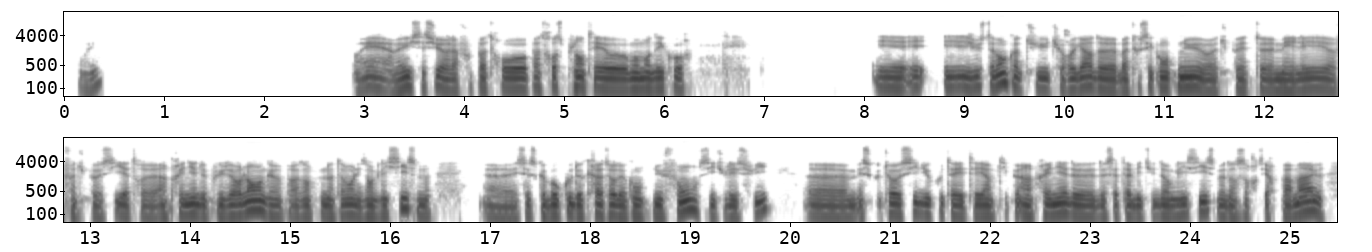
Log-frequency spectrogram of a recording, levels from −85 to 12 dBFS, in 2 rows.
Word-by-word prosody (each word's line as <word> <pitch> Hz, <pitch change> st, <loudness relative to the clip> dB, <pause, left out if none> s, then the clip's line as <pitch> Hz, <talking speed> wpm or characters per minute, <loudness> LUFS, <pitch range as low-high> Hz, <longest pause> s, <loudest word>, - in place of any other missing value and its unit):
Oui. 100 Hz, +5 st, -9 dB, 2.5 s
Ouais, 105 Hz, +3 st, -2 dB
ah 90 Hz, -2 st, -5 dB
bah 95 Hz, -, -1 dB
oui, 115 Hz, +1 st, +3 dB
c'est 105 Hz, -, -6 dB
sûr! 110 Hz, +1 st, +1 dB
Alors 95 Hz, -1 st, -2 dB
faut -, -, -18 dB
pas 100 Hz, -, -2 dB
trop 105 Hz, +1 st, +3 dB
pas 110 Hz, +2 st, -4 dB
trop 95 Hz, -, -2 dB
se -, -, -13 dB
planter 110 Hz, -1 st, +1 dB
au 100 Hz, -1 st, +6 dB
moment 100 Hz, +1 st, +4 dB
des 105 Hz, +1 st, +2 dB
cours. 100 Hz, -1 st, -3 dB, 1.8 s
Et 110 Hz, +1 st, 0 dB
et 115 Hz, 0 st, +1 dB
et -, -, +2 dB
justement, 115 Hz, +5 st, +2 dB
quand 115 Hz, -8 st, -1 dB
tu 105 Hz, 0 st, -3 dB
tu -, -, -7 dB
regardes, 105 Hz, +3 st, +2 dB
heu, 95 Hz, -2 st, +3 dB
bah 95 Hz, +1 st, -1 dB
tous -, -, -12 dB
ces 110 Hz, -, -3 dB
contenus, 110 Hz, 0 st, +3 dB
heu, 90 Hz, -1 st, -1 dB
tu -, -, -14 dB
peux 95 Hz, -, -4 dB
être 95 Hz, -, -6 dB
heu 95 Hz, -2 st, 0 dB
mêlé, 95 Hz, +3 st, +1 dB
heu 100 Hz, -, 0 dB
enfin, 85 Hz, -, -6 dB
tu -, -, -14 dB
peux 95 Hz, -, -5 dB
aussi 90 Hz, +4 st, -5 dB
être, 95 Hz, -1 st, -4 dB
heu, 90 Hz, -1 st, -3 dB
imprégné 100 Hz, +2 st, +1 dB
de 100 Hz, -1 st, +2 dB
plusieurs 100 Hz, +1 st, +1 dB
langues, 120 Hz, -6 st, +4 dB
par 95 Hz, 0 st, -6 dB
exemple, 95 Hz, +1 st, -4 dB
notamment 100 Hz, +1 st, +1 dB
les 95 Hz, -2 st, -2 dB
anglicismes. 95 Hz, +3 st, -1 dB, 0.6 s
Heu, 85 Hz, -2 st, -5 dB
et -, -, -5 dB
c'est 100 Hz, -, -5 dB
ce -, -, -9 dB
que -, -, 0 dB
beaucoup 100 Hz, +3 st, +1 dB
de 100 Hz, -1 st, +2 dB
créateurs 100 Hz, 0 st, +1 dB
de 95 Hz, -, +2 dB
contenus 95 Hz, 0 st, -1 dB
font, 130 Hz, +7 st, +3 dB
si 100 Hz, -, -5 dB
tu 85 Hz, -, -9 dB
les 95 Hz, 0 st, +1 dB
suis. 130 Hz, -, -3 dB, 0.4 s
Heu 95 Hz, -2 st, 0 dB
mais 95 Hz, -, -2 dB
est-ce -, -, -4 dB
que -, -, -15 dB
toi 110 Hz, -, +2 dB
aussi, 105 Hz, +2 st, 0 dB
du 105 Hz, -2 st, +1 dB
coup, 105 Hz, -, -7 dB
tu 100 Hz, -, -6 dB
as -, -, +3 dB
été 100 Hz, +1 st, 0 dB
un 100 Hz, -1 st, +2 dB
petit 95 Hz, -, -16 dB
peu 105 Hz, -, -3 dB
imprégné 100 Hz, +3 st, +2 dB
de 95 Hz, -2 st, +2 dB
de 90 Hz, +1 st, -3 dB
cette 100 Hz, +2 st, -5 dB
habitude 95 Hz, 0 st, -1 dB
d'anglicisme, 100 Hz, +3 st, 0 dB
d'en 90 Hz, 0 st, -1 dB
sortir 85 Hz, -, -7 dB
pas 95 Hz, -1 st, 0 dB
mal. 115 Hz, +1 st, +4 dB
100 Hz, 220 wpm, -21 LUFS, 95-105 Hz, 2.5 s, au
